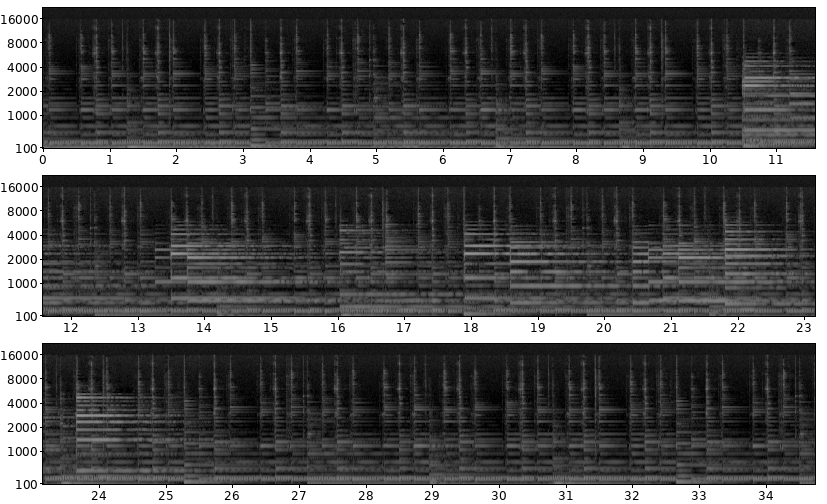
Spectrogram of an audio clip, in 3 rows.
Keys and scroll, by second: 6.1-9.1 typing, 13.6-14.3 typing.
